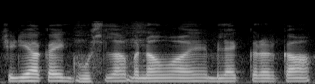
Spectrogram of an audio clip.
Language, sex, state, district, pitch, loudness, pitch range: Hindi, female, Maharashtra, Mumbai Suburban, 150 Hz, -19 LUFS, 145-155 Hz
